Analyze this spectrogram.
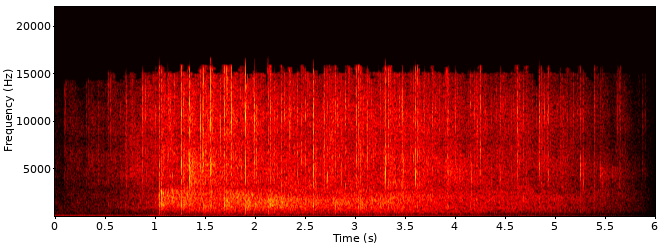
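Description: An audience applauds in an echoing hall.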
